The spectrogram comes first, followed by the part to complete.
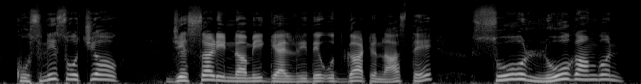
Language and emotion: Dogri, surprised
